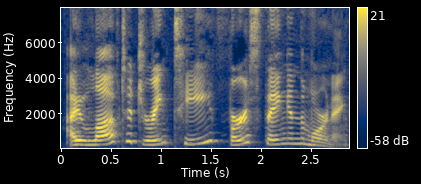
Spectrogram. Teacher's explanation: I'm stressing love, drink tea first thing morning.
